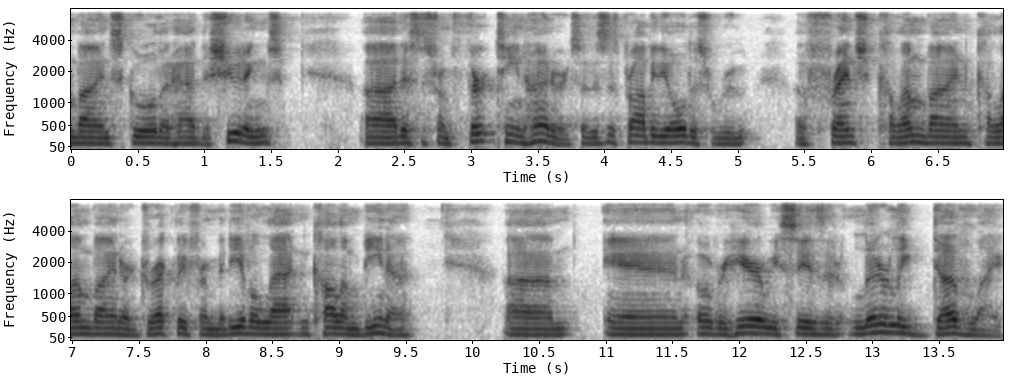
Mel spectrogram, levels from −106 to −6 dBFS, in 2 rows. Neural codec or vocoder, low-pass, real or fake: none; 7.2 kHz; real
